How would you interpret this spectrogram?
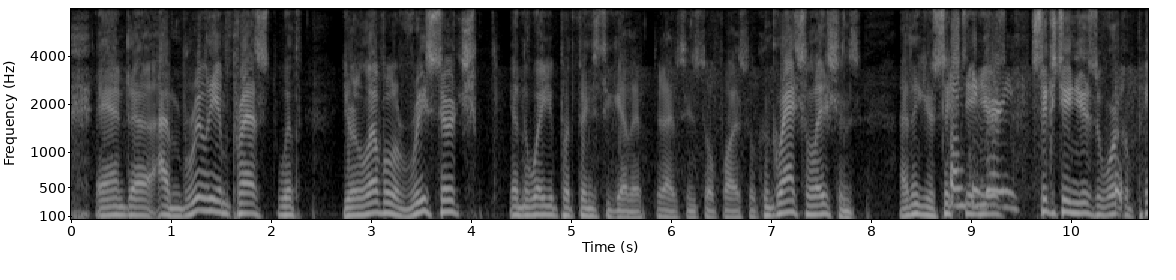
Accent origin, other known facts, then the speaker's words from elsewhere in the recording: Walla Walla, Washington, United States; I'm from Walla Walla, Washington, which is a small agricultural community.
